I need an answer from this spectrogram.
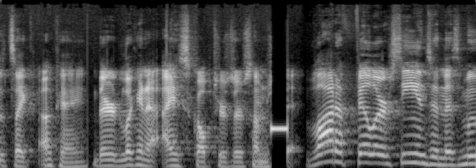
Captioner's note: beep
